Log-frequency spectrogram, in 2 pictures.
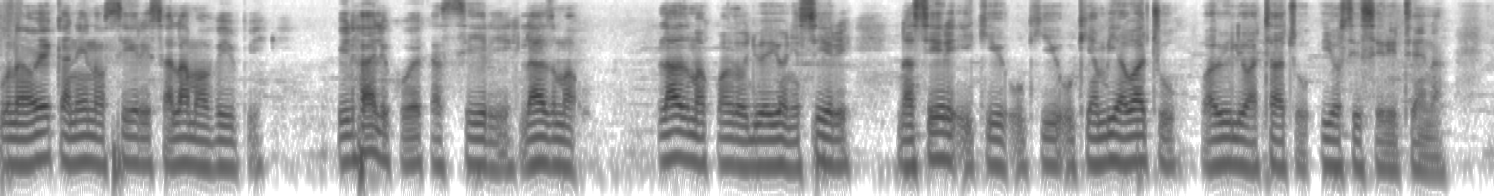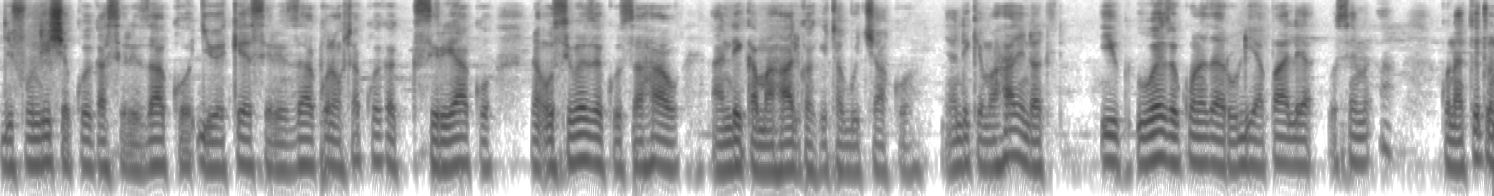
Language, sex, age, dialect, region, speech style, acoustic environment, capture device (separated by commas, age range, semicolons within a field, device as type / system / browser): Swahili, male, 18-24, Kenya - Mombasa, Kenya, relaxed, silence, mobile / Linux / Chrome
